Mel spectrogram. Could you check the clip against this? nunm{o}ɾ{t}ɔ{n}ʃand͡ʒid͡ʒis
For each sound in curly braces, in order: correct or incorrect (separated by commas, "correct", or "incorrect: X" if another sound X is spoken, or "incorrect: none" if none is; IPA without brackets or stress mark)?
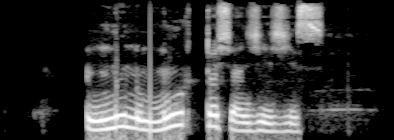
incorrect: u, correct, incorrect: none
